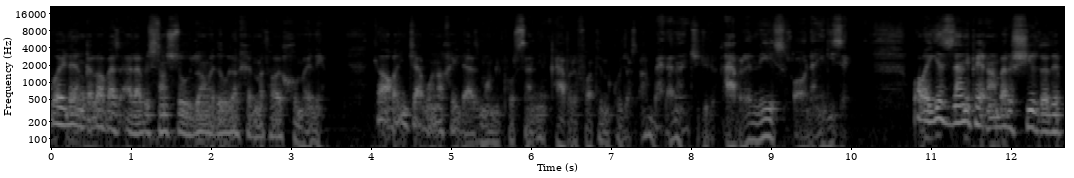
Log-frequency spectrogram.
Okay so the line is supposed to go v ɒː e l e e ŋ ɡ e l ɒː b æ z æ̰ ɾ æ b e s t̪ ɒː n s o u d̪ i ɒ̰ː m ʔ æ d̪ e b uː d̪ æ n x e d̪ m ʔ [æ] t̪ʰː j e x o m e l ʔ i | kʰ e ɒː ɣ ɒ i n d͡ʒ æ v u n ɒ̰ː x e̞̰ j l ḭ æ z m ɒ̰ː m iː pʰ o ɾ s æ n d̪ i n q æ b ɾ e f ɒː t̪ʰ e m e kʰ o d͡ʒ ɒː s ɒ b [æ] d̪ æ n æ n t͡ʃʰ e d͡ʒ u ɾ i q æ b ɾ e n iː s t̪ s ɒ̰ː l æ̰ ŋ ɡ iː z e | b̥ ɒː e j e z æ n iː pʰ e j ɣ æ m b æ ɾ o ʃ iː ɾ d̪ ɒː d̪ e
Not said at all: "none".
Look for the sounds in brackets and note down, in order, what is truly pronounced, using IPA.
æ, æ

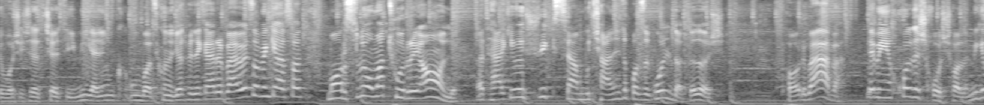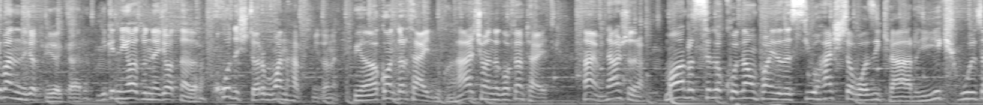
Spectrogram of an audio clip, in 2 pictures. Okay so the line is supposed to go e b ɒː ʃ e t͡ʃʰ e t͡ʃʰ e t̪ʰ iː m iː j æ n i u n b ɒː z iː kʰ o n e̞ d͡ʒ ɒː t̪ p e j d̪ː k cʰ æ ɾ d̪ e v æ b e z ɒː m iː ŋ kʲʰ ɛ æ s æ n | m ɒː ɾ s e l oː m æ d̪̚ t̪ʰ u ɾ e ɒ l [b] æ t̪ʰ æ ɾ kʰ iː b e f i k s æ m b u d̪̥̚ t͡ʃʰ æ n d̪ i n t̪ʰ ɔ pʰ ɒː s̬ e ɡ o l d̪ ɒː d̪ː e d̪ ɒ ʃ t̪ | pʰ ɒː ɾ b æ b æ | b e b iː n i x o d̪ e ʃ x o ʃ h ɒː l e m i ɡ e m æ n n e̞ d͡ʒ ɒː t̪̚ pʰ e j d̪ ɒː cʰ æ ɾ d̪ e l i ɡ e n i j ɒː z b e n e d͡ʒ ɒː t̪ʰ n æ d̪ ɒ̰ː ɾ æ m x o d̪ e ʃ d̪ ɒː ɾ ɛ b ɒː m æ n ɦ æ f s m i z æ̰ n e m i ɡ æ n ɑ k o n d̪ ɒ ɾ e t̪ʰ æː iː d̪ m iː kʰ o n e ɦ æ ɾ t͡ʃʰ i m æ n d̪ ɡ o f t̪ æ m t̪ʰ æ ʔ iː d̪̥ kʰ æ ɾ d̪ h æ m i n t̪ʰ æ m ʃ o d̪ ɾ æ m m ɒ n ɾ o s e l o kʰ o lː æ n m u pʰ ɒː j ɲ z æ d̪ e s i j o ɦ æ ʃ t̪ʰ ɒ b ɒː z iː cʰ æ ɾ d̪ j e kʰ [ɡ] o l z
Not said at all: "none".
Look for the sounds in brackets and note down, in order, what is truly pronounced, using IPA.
v, ɡ

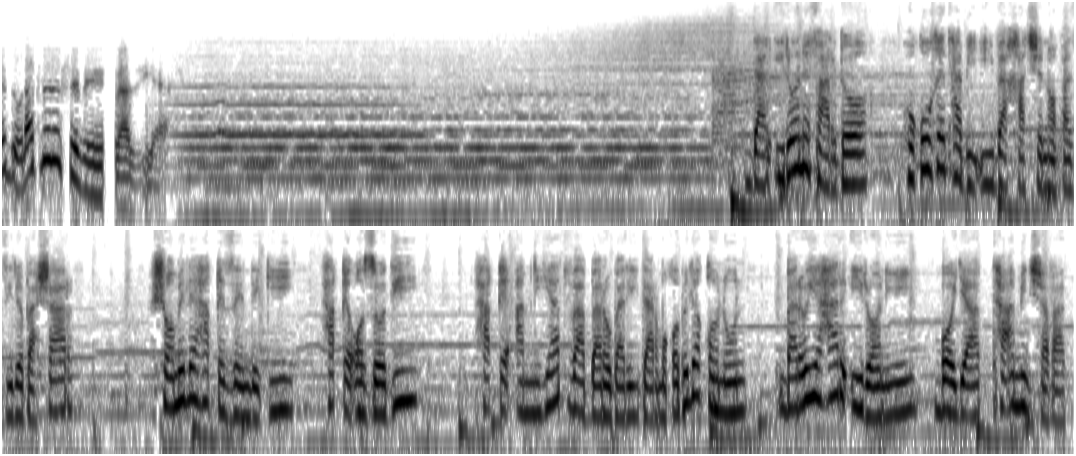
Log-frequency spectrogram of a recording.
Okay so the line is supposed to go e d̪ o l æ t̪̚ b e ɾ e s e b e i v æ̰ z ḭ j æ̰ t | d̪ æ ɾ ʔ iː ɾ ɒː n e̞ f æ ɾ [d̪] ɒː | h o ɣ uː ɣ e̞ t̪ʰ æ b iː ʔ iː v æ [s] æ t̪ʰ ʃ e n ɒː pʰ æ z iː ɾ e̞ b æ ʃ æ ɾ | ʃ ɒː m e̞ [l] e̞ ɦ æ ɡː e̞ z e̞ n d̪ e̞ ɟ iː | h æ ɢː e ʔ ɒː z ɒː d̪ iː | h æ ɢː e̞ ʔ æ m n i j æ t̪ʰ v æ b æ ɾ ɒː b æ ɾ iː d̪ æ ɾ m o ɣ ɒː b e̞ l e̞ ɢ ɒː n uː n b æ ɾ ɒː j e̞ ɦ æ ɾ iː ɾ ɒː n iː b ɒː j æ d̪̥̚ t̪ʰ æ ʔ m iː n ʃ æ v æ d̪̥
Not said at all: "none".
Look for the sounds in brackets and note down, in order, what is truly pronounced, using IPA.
d̪, x, l

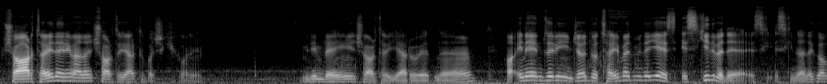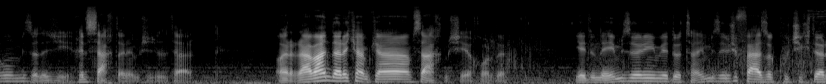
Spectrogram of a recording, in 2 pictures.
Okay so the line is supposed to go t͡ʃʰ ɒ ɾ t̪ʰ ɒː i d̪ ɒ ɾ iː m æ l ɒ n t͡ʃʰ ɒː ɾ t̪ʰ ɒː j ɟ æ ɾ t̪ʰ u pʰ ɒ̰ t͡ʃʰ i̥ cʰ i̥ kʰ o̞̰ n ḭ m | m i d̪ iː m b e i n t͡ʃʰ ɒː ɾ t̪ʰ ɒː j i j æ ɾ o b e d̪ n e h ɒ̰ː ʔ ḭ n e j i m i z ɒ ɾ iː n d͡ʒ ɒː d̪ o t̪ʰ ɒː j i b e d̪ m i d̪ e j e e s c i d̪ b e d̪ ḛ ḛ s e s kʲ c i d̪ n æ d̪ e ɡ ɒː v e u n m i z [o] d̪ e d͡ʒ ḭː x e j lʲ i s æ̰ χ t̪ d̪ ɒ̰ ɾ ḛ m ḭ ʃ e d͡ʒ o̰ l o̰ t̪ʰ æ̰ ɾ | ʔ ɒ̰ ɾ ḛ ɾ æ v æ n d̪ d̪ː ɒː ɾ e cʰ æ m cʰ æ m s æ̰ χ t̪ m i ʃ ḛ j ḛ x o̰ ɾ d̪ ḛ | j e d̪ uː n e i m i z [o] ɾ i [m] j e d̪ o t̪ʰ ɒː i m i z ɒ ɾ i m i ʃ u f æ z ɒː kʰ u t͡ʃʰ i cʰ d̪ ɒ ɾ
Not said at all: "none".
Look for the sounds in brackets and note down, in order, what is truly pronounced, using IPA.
ɒ, ɒ, m

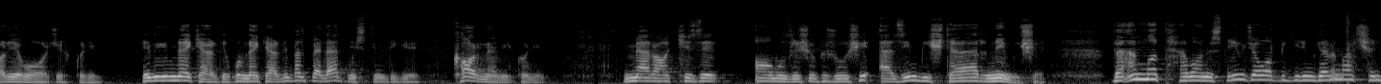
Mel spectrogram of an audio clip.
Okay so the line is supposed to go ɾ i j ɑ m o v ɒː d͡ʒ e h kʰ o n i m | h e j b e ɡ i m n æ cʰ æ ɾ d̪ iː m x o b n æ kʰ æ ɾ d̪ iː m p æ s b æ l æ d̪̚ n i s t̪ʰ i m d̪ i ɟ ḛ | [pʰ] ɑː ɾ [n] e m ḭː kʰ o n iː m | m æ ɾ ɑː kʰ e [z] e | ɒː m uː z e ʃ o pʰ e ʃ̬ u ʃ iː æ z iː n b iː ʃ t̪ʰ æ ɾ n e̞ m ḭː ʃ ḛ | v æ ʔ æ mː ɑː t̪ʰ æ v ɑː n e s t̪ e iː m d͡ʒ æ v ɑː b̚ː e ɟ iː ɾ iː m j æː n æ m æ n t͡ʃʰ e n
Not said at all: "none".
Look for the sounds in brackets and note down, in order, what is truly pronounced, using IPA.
kʰ, n, z

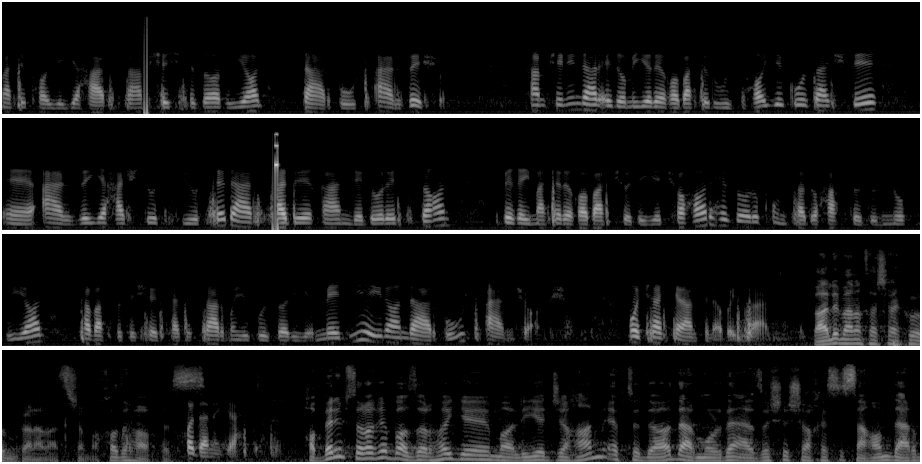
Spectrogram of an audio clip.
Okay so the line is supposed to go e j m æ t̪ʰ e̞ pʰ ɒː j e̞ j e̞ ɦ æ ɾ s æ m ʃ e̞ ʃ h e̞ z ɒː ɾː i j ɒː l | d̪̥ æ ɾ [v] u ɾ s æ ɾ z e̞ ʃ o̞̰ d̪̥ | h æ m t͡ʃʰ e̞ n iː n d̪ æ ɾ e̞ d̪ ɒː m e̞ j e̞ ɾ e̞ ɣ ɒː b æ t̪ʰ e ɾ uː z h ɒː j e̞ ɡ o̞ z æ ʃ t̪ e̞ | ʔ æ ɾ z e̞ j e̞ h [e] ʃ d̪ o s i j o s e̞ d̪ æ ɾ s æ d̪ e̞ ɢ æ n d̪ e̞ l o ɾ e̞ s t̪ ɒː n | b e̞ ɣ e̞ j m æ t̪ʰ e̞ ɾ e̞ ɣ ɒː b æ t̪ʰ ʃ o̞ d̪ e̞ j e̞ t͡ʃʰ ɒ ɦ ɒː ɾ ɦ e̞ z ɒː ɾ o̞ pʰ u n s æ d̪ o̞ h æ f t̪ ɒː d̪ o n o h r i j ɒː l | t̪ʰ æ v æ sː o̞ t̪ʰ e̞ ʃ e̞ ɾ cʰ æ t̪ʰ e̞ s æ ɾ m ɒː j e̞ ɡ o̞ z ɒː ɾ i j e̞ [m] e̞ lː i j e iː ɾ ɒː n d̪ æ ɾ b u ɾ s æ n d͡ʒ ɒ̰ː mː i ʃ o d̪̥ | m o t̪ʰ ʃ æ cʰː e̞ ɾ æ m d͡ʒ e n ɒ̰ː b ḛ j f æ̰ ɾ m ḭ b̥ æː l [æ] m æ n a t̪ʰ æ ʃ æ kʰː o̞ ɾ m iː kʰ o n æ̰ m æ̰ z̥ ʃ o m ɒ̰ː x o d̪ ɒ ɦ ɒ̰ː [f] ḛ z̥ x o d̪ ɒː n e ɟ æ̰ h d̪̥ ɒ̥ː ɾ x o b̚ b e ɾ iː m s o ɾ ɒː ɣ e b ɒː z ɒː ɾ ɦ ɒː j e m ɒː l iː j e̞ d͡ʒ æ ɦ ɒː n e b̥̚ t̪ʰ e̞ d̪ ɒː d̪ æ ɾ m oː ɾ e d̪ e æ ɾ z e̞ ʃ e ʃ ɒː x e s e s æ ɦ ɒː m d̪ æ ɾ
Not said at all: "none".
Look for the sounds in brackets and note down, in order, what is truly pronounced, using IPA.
b, æ, m, e, f

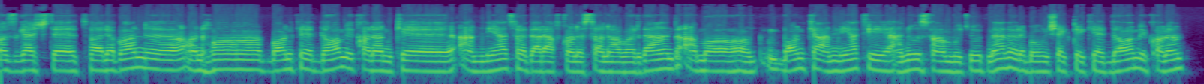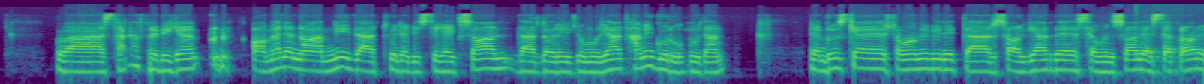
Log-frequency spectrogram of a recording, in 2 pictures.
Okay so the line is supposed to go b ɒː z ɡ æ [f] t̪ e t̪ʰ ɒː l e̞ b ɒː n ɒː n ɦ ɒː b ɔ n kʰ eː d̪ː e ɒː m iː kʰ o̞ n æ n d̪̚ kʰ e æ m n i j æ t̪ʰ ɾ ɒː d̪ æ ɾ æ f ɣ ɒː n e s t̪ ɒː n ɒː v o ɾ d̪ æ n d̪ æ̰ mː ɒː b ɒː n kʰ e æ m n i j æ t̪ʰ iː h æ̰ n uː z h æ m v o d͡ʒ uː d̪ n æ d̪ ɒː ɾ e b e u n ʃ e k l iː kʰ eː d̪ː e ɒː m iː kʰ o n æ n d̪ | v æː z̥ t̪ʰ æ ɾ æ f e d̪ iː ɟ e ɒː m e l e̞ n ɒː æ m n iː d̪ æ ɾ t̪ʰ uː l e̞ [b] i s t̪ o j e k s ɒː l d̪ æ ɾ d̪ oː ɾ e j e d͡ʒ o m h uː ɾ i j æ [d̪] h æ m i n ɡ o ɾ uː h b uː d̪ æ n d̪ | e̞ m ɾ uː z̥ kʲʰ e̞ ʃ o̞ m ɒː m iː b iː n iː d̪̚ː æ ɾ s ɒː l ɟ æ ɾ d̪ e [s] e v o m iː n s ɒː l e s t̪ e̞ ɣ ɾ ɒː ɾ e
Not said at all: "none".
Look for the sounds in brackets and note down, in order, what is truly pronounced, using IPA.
ʃ, b, t̪, s

